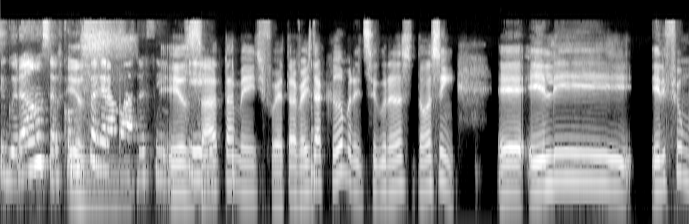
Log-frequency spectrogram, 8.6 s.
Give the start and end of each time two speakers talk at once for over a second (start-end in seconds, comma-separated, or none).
0.8-2.7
